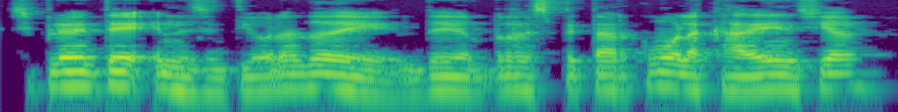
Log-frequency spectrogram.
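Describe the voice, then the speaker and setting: A man hosting a casual podcast chat about anime, explaining things in a rambling, halting way with repeated words. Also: deep voice, steady tone, darkish tone. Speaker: podcast host.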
